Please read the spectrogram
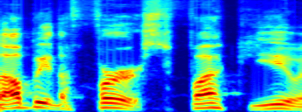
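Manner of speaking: put-on hostile, in-your-face screaming. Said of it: "And he'll just screaming at me".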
